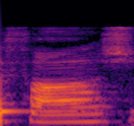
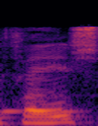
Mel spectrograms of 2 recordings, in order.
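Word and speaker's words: phage: range is fairly narrow a bacteria Fage or a bacteria FAS depending on where you are in the country because there's differences in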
